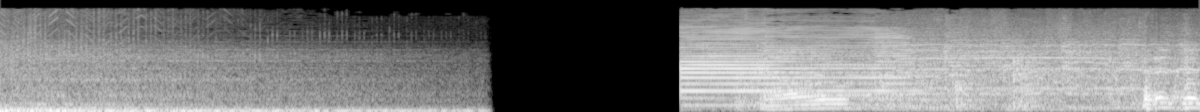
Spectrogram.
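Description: Electronic intro music with a heavy beat fading out over about two seconds, then a short cut to silence, then live sound from an outdoor street-football match: people's voices over a long steady pitched tone.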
